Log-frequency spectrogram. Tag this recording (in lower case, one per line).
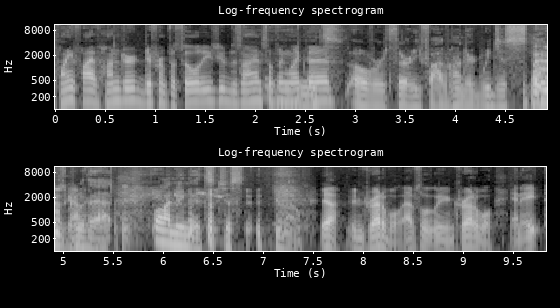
speech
